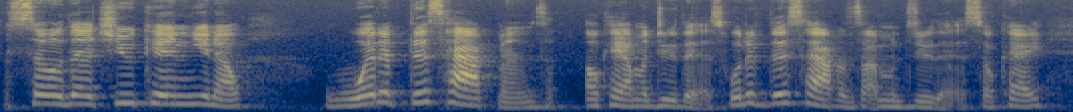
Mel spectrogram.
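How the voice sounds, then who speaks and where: A woman guest on a talk radio show, explaining personal finance with lots of everyday examples in a lively, teacherly way. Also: medium pitch, fast. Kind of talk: casual radio interview.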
